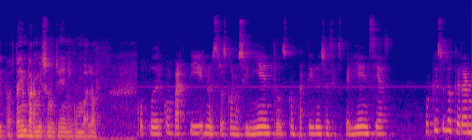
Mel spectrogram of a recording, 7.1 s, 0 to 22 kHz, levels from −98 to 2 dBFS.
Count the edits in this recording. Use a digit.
1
